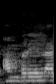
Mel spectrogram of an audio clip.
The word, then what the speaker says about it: umbrella: अम्ब्रेला का pronunciation अ से शुरू हुआ, उच्चारण अ है, इसलिए हम इसके पहले एन का इस्तेमाल करेंगे, एन का प्रयोग करेंगे।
